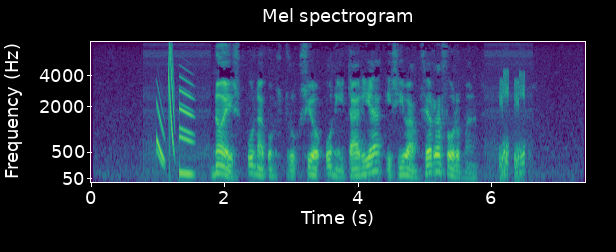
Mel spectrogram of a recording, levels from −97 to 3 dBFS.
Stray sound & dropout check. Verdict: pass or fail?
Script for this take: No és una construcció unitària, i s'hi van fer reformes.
fail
